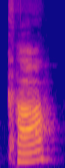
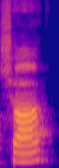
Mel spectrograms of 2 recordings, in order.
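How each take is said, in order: First: It starts with a plain k sound. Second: It starts with a ch sound as in chair. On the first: "It's similar to ka" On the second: "This one here is not cha"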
